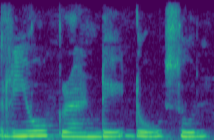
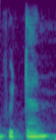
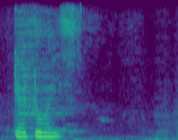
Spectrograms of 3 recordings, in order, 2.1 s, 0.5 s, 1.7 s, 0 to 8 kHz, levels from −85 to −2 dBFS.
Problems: constant background noise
